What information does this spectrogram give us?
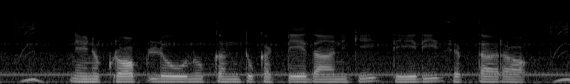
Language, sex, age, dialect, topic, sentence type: Telugu, male, 18-24, Southern, banking, question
